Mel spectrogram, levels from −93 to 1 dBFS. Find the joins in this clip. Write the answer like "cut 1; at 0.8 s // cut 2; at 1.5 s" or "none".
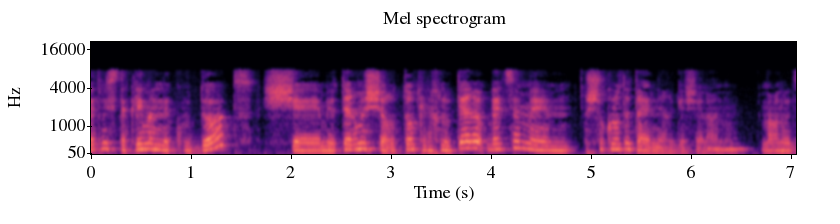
cut 1; at 1.7 s // cut 2; at 3.3 s // cut 3; at 4.9 s

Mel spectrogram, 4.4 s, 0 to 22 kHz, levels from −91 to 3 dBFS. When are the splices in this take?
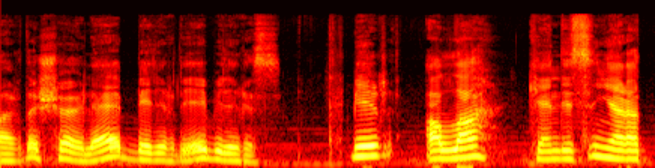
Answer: cut 1; at 2.3 s

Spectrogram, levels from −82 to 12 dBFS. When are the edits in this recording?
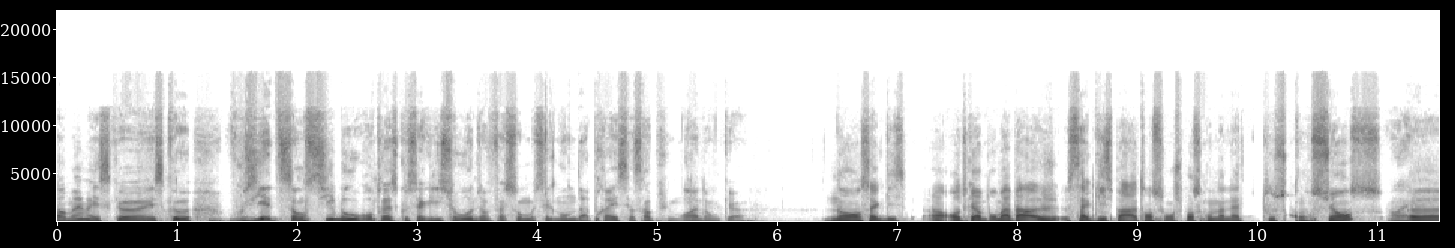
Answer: cut 1; at 4.7 s

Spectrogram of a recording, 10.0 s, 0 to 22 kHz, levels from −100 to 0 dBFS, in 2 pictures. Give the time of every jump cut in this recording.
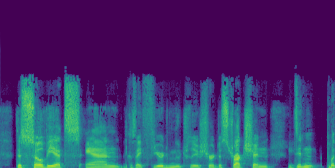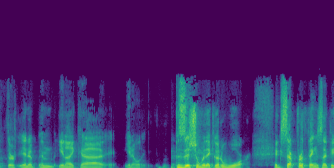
cut 1; at 1.9 s // cut 2; at 4.3 s // cut 3; at 4.8 s // cut 4; at 5.2 s // cut 5; at 5.8 s // cut 6; at 7.6 s // cut 7; at 8.2 s

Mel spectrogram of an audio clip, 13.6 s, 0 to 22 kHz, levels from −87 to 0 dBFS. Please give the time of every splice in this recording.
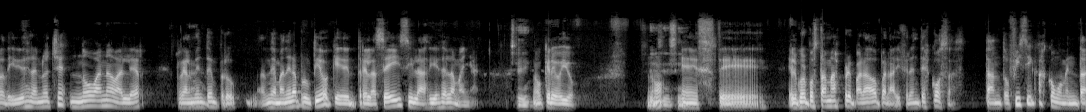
none

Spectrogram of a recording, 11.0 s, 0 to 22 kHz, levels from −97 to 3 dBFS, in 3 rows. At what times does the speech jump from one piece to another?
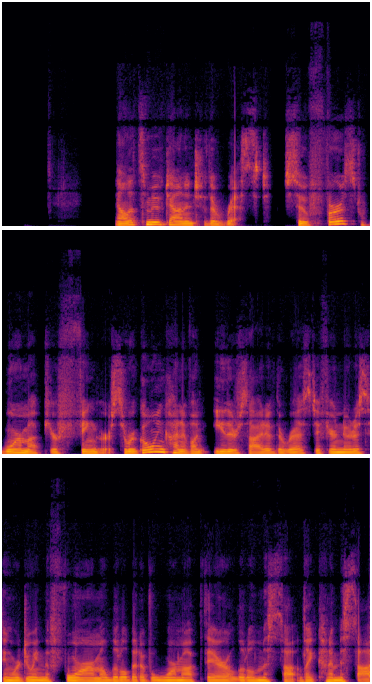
cut 1; at 2.7 s

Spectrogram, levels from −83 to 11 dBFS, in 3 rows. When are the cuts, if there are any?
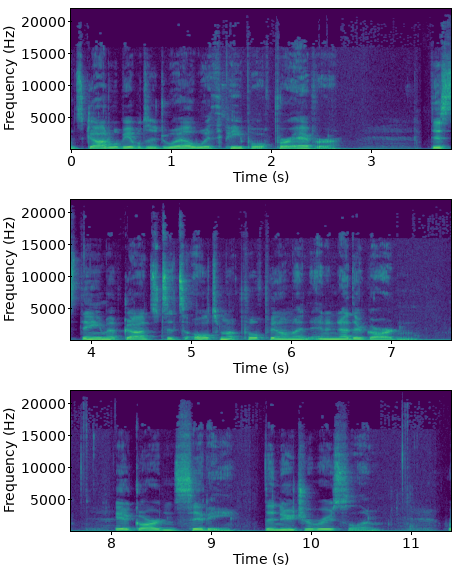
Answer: cut 1; at 1.5 s // cut 2; at 4.7 s // cut 3; at 8.0 s

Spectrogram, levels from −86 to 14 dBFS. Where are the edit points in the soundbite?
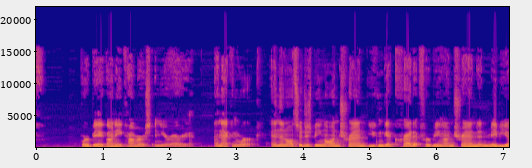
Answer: none

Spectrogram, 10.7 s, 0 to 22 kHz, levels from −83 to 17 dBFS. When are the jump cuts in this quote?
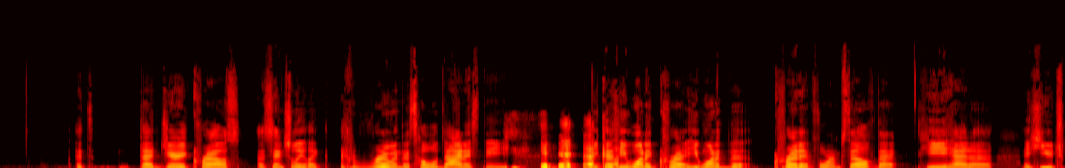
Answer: none

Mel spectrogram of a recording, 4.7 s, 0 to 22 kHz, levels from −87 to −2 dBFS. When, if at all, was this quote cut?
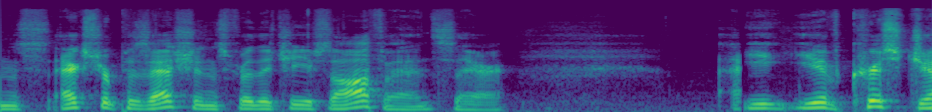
cut 1; at 2.3 s // cut 2; at 3.7 s

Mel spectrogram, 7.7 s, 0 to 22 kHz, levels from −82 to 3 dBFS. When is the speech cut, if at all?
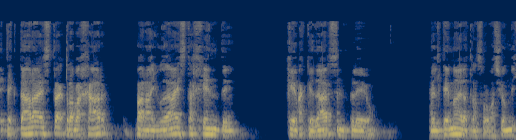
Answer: cut 1; at 1.0 s // cut 2; at 2.0 s // cut 3; at 4.4 s // cut 4; at 5.0 s // cut 5; at 6.5 s

